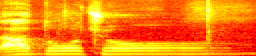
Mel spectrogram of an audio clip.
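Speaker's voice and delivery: soft, eerie, spooky ghost voice. Explaining a case, acting out what person A says: ghost voice. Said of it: "귀신 목소리가 들려야 됩니다".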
